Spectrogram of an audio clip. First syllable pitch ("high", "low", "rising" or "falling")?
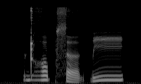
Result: high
